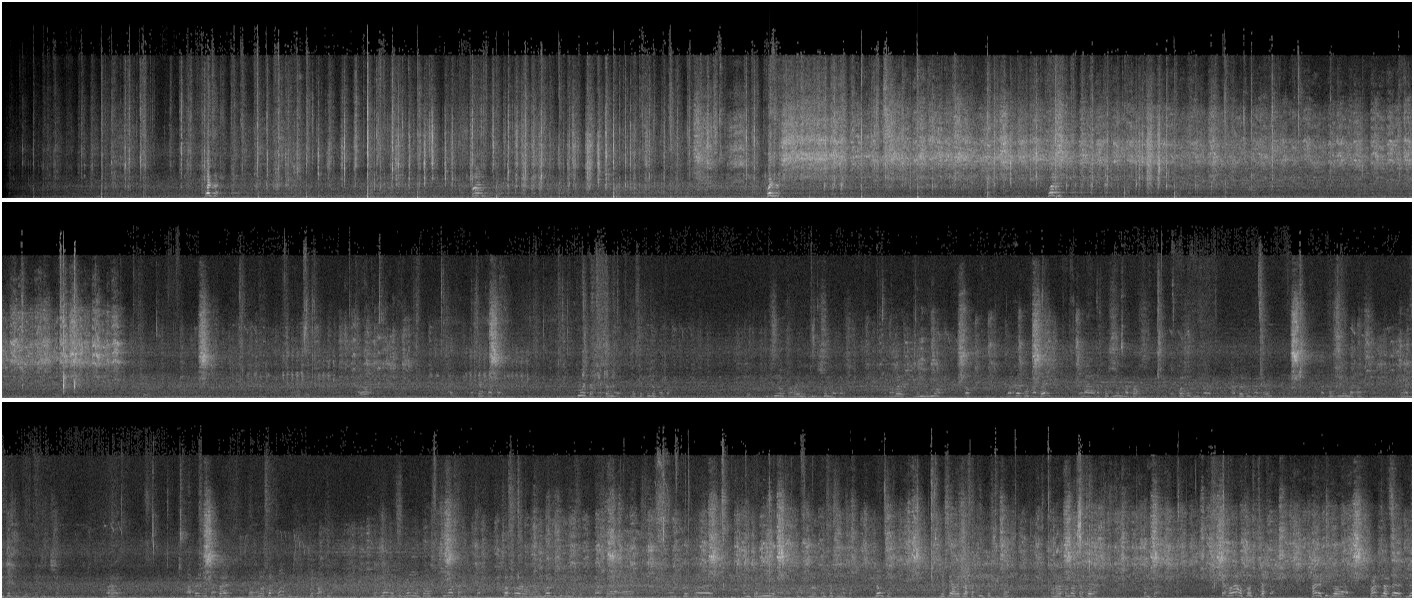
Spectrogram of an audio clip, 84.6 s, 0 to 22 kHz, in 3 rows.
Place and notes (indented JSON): {
  "date": "2011-02-03 11:01:00",
  "description": "Brussels, Parc Tenbosch, football training.\nIxelles, Parc Tenbosch, entrainement de foot.",
  "latitude": "50.82",
  "longitude": "4.36",
  "timezone": "Europe/Brussels"
}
